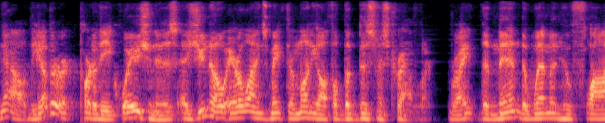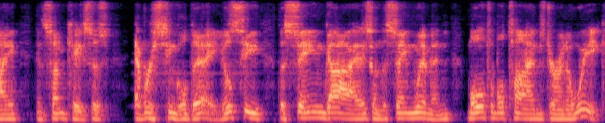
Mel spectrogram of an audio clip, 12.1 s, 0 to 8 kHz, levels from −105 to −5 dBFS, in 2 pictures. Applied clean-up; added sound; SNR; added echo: neural mask model DeepFilterNet 3.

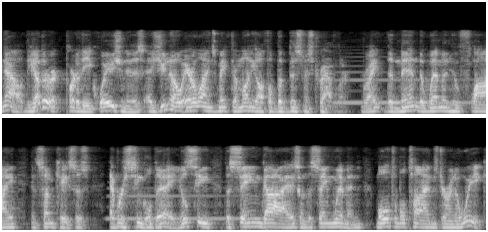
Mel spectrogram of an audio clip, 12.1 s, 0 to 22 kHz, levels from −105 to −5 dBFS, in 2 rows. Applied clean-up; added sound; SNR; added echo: none; Wind instrument, woodwind instrument; 19 dB; reverberation time 0.2 s.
